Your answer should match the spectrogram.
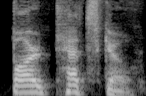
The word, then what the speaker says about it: Bartetzko: a tongue twister absolutely you say it very carefully as a matter of fact so it's Steve Bart Etsuko now look it's only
